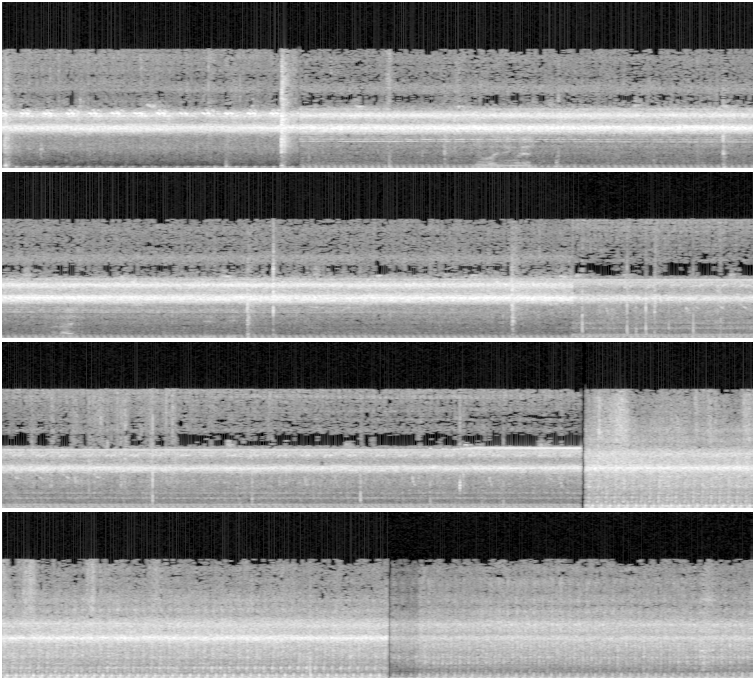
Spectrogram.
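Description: Steady high-pitched buzzing chorus of insects in dense vegetation, continuous throughout, louder for a few seconds past the middle.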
